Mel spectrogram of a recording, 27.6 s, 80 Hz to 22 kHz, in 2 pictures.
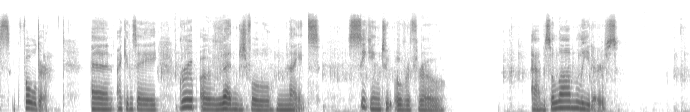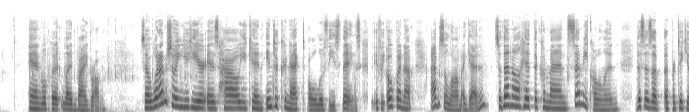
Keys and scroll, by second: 2.9-4.1 typing, 5.5-8.4 typing, 9.9-12.2 typing, 13.2-14.0 typing, 14.4 alt+BackSpace, 14.7 alt+BackSpace, 16.0-18.8 typing, 17.5 super+Right, 21.5 super+o, 21.5-23.4 typing, 25.0 super+;.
